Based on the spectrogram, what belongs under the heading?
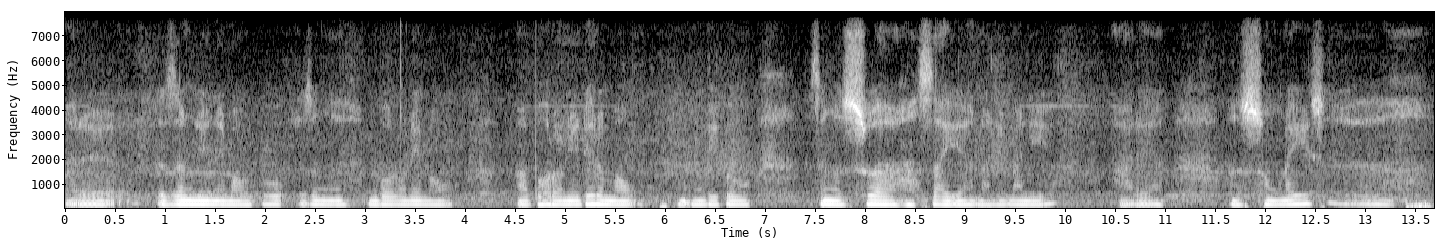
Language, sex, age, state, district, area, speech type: Bodo, female, 30-45, Assam, Kokrajhar, rural, spontaneous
